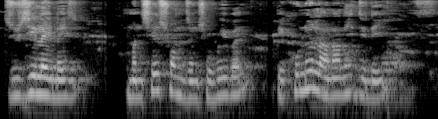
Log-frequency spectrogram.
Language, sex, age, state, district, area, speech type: Bodo, male, 60+, Assam, Chirang, rural, spontaneous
